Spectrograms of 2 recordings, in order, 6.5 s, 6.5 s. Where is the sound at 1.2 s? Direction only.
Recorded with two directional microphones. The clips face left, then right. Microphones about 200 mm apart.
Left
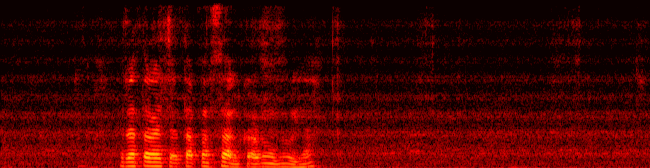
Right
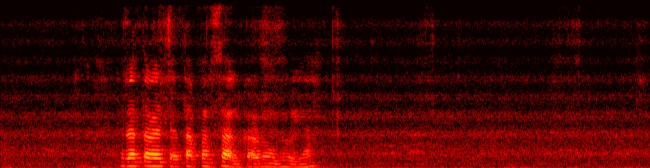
30° left (ahead or behind).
